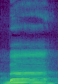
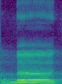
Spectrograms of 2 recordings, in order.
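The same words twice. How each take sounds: First: The vowel is fully open and clear. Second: The vowel is half-closed and slightly nasal. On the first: The speaker calls it right. "dengan membuka mulut ketika melafadzkannya" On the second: The speaker calls it wrong. "mulutnya itu tertutup atau terbuka tapi nanggung"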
